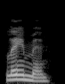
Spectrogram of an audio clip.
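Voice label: "laymen", British English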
